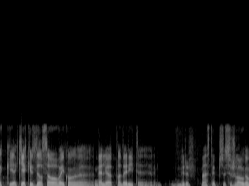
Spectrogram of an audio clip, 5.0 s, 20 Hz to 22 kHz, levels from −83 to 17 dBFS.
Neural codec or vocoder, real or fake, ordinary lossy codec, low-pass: codec, 16 kHz, 4 kbps, X-Codec, HuBERT features, trained on general audio; fake; AAC, 96 kbps; 7.2 kHz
